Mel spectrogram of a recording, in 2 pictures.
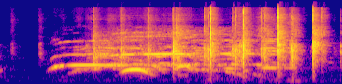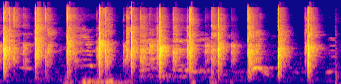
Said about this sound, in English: please give a huge round of applause to Deja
